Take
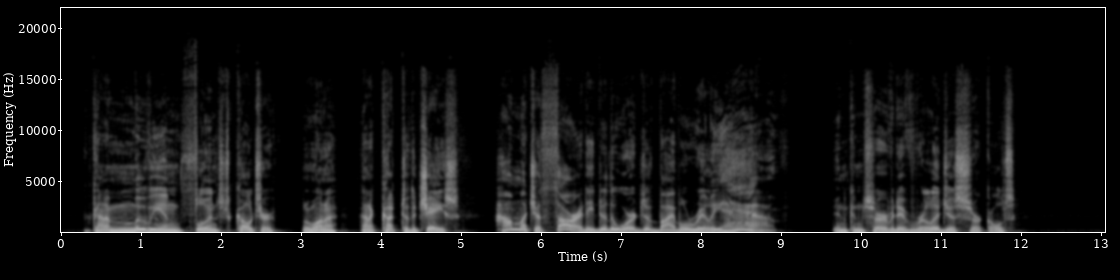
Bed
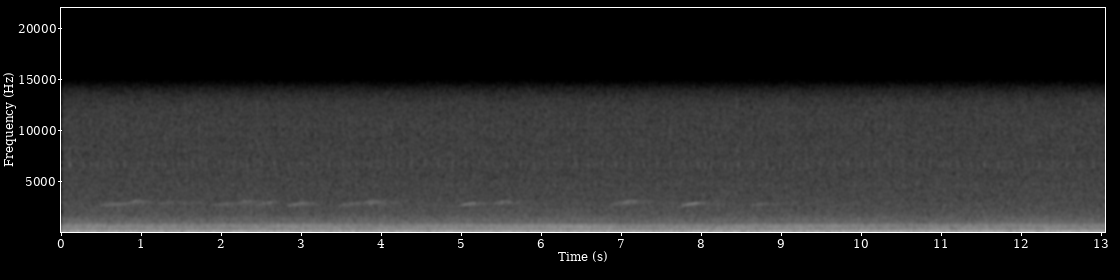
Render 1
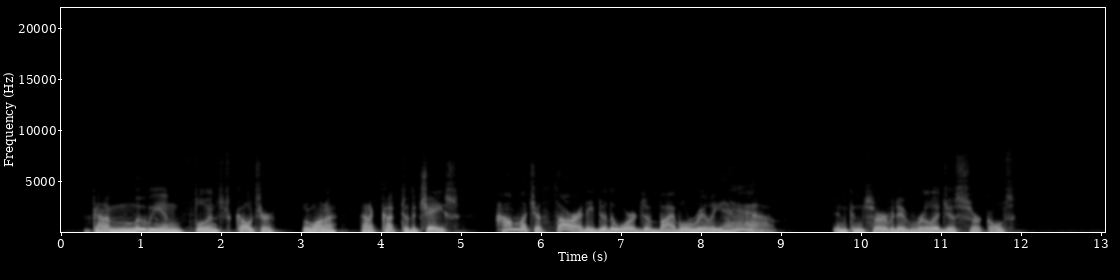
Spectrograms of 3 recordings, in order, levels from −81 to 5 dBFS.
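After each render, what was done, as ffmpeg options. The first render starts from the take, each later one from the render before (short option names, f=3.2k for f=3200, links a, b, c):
-af "lowpass=1k"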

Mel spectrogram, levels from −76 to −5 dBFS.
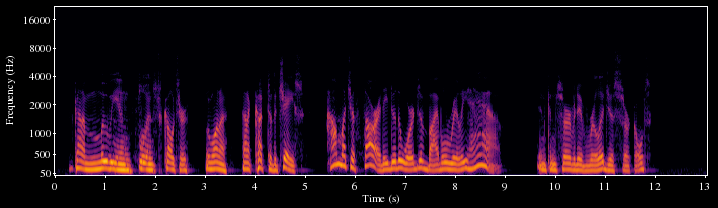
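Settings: -filter_complex "[0:a]asettb=1/sr,asplit=3[a][b][c];[a]atrim=end=1.184[d];[b]atrim=start=1.18:end=2.22,asetpts=PTS-STARTPTS,afade=t=in:d=0.004:c=qsin,afade=t=out:st=1.036:d=0.004:c=qsin,asplit=2[e][f];[f]adelay=30,volume=-3.5dB[g];[e][g]amix=inputs=2:normalize=0,atrim=end_sample=45864[h];[c]atrim=start=2.216[i];[d][h]acrossfade=d=0.004:c1=hsin:c2=qsin[j];[j][i]acrossfade=d=0.004:c1=qsin:c2=hsin"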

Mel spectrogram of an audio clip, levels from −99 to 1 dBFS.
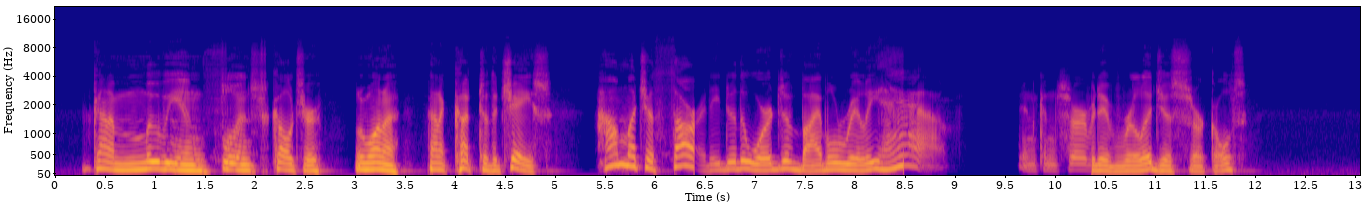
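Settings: -filter_complex "[0:a]asettb=1/sr,asplit=3[a][b][c];[a]atrim=end=8.494[d];[b]atrim=start=8.49:end=10.38,asetpts=PTS-STARTPTS,afade=t=in:d=0.004:c=qsin,afade=t=out:st=1.886:d=0.004:c=qsin,highpass=580,lowpass=2.2k[e];[c]atrim=start=10.376[f];[d][e]acrossfade=d=0.004:c1=hsin:c2=qsin[g];[g][f]acrossfade=d=0.004:c1=qsin:c2=hsin,asplit=4[h][i][j][k];[h]atrim=end=2.532[l];[i]atrim=start=2.528:end=3.782,asetpts=PTS-STARTPTS,volume=4dB[m];[j]atrim=start=3.778:end=6.4,asetpts=PTS-STARTPTS,afade=t=out:st=2.618:d=0.004:c=hsin[n];[k]atrim=start=6.4,asetpts=PTS-STARTPTS,afade=t=in:d=0.62[o];[l][m]acrossfade=d=0.004:c1=hsin:c2=hsin[p];[n][o]concat=n=2:v=0:a=1[q];[p][q]acrossfade=d=0.004:c1=hsin:c2=hsin"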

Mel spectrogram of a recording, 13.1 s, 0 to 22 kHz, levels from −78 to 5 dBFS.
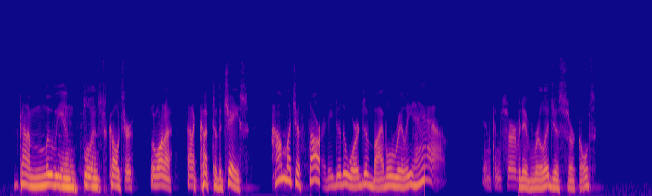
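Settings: -filter_complex "[0:a]asettb=1/sr,asplit=3[a][b][c];[a]atrim=end=2.434[d];[b]atrim=start=2.43:end=3.88,asetpts=PTS-STARTPTS,afade=t=in:d=0.004:c=qsin,afade=t=out:st=1.446:d=0.004:c=qsin,highpass=360[e];[c]atrim=start=3.876[f];[d][e]acrossfade=d=0.004:c1=hsin:c2=qsin[g];[g][f]acrossfade=d=0.004:c1=qsin:c2=hsin"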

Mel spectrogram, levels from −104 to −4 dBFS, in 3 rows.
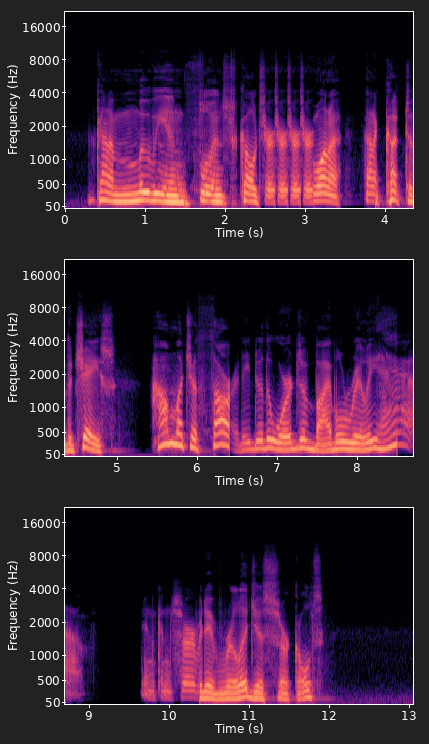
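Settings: -filter_complex "[0:a]asplit=6[a][b][c][d][e][f];[a]atrim=end=2.622[g];[b]atrim=start=2.458:end=2.622[h];[c]atrim=start=2.458:end=2.622[i];[d]atrim=start=2.458:end=2.622[j];[e]atrim=start=3.098:end=8.7,asetpts=PTS-STARTPTS,afade=t=out:st=5.022:d=0.58:silence=0.501187[k];[f]atrim=start=8.7,asetpts=PTS-STARTPTS,afade=t=in:d=0.004:c=hsin:silence=0.501187[l];[g][h]acrossfade=d=0.004:c1=hsin:c2=hsin[m];[m][i]acrossfade=d=0.004:c1=hsin:c2=hsin[n];[n][j]acrossfade=d=0.004:c1=hsin:c2=hsin[o];[k][l]concat=n=2:v=0:a=1[p];[o][p]acrossfade=d=0.004:c1=hsin:c2=hsin"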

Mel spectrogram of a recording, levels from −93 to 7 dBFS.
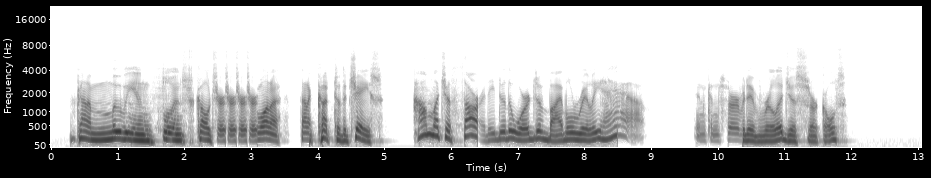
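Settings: -af "lowpass=f=1.4k:p=1,agate=range=-15dB:threshold=-48dB:ratio=16:detection=peak"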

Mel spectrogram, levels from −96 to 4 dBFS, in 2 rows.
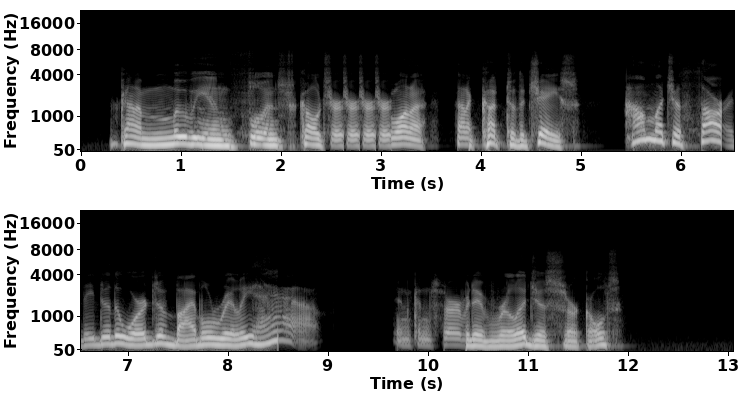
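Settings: -af "volume=3dB"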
